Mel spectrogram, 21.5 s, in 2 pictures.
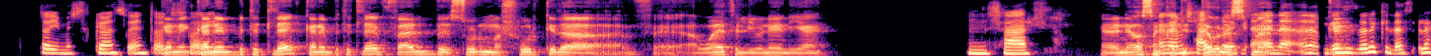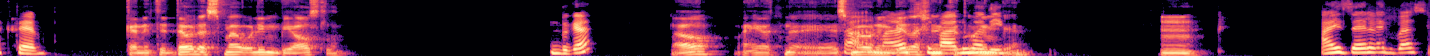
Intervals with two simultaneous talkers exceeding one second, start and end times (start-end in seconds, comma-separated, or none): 8.7-10.2, 17.1-18.3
